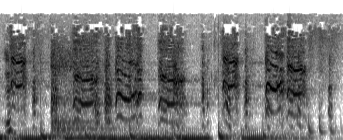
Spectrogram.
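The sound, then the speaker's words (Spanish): Loud rooster and chicken calls fill the whole stretch, a busy overlapping run of short squawking crows and clucks with no talking. “Empiezan a salir los gallos.”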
